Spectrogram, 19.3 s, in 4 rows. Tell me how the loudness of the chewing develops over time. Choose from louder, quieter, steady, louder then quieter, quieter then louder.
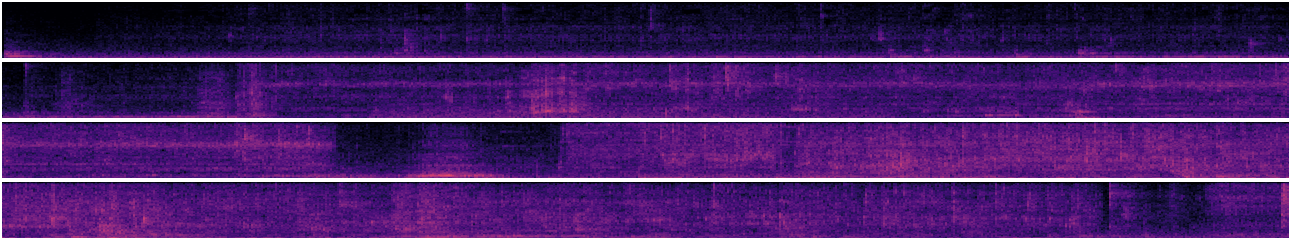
louder then quieter.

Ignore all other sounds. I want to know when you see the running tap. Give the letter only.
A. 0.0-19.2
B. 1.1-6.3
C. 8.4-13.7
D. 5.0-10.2
A.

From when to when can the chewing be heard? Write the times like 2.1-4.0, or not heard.
5.0-10.2.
